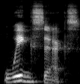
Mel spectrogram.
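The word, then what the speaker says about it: WGSX: our College called uh pronounced wig sex which is just W GSX was like the course code for it which stands for women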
